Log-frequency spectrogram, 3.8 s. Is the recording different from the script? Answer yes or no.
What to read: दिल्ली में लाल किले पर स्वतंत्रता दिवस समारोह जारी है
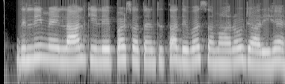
no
